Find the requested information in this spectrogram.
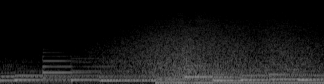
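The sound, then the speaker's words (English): Ocean waves roll onto a shoreline, a broad rushing wash that swells in after a soft sustained musical drone, the surf rising and easing gently as the music continues underneath. “sit comfortably near the shoreline, far enough back to remain dry, close enough to hear every wave as it rises and falls”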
